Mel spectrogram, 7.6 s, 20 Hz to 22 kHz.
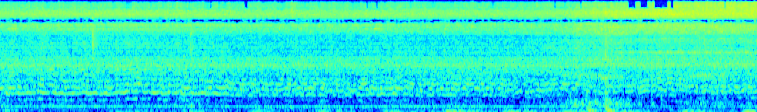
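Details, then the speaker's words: Sony DTC-75ES DAT deck after new gears and sensor adjustment, fast-forwarding while reading tape; BLDC motor, owner unsure why it is so slow; faint steady low whine under soft hiss; normal fast-forward motor whine. "so it can read the tape that's good as the motor is not powerful enough and it's uh BL DC motor so technically it should work like direct drive I'm not sure why it's so slow"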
